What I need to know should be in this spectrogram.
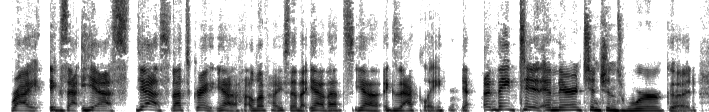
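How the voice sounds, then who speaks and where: Here is a woman with an unremarkable speaking voice and a fairly high pitch. She talks at a moderate pace with ordinary pitch variation. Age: 50s. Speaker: pet care business owner. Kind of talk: interview conversation.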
